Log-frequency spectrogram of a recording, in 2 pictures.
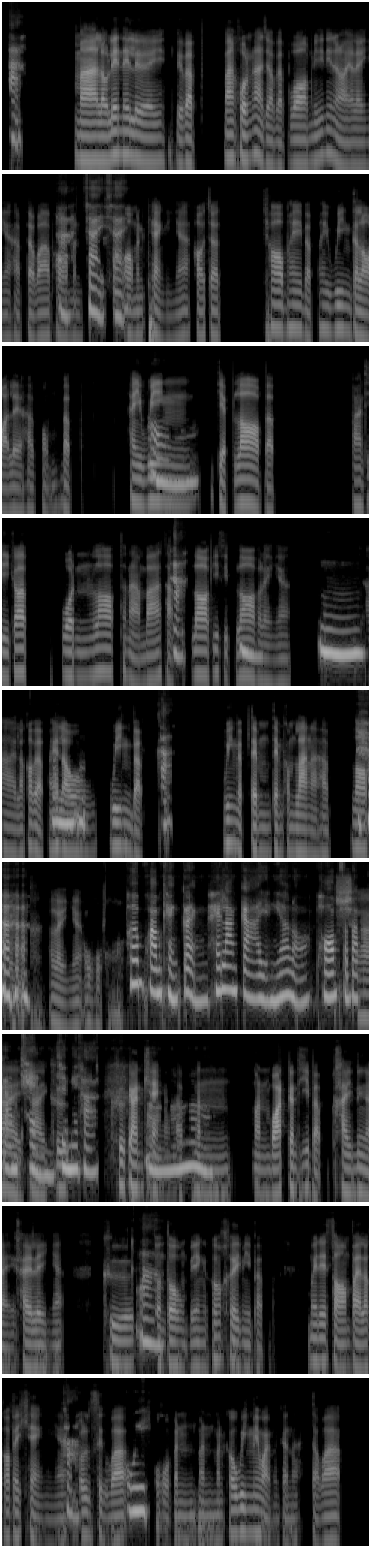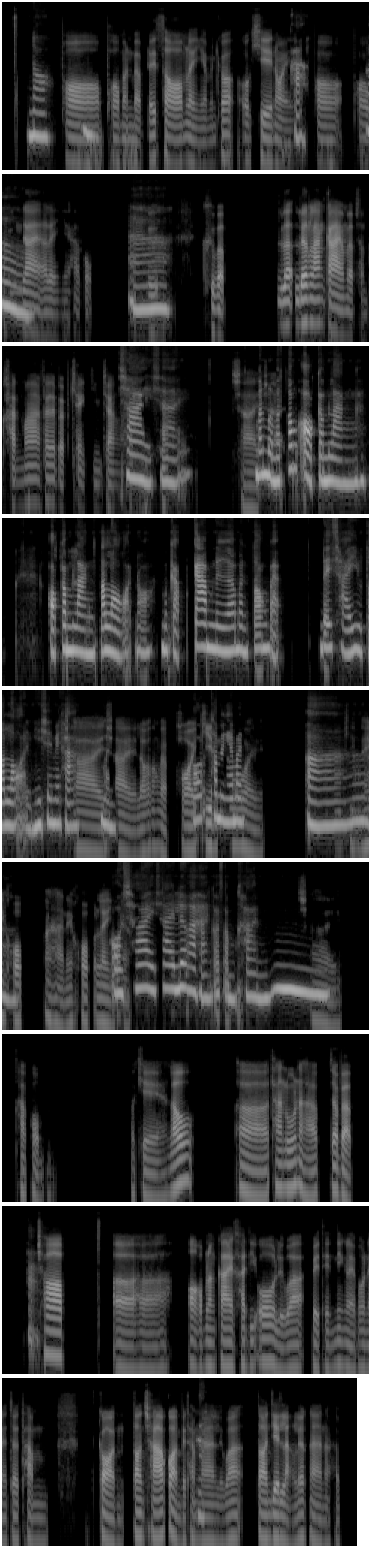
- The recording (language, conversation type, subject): Thai, unstructured, คุณคิดว่าการออกกำลังกายแบบไหนทำให้คุณมีความสุขที่สุด?
- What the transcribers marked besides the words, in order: tapping; laugh; other noise; wind; tsk; tsk; tsk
